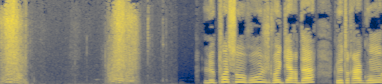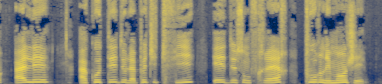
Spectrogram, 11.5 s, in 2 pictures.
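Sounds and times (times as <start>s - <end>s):
zipper pulls zipping up a space suit: 0.0s - 0.5s, 1.2s - 2.3s
speech: 3.1s - 11.3s.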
